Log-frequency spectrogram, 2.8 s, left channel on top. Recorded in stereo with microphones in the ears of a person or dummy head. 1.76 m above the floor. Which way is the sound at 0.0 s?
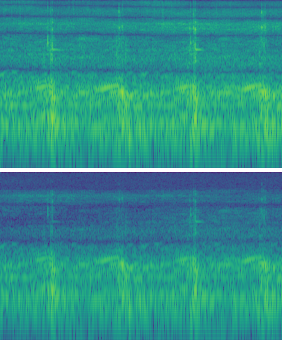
65° left (ahead or behind).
